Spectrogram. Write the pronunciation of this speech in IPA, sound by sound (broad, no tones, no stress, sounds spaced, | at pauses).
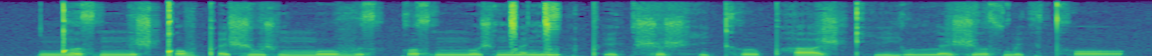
ŋ͡ǃ ɤ s nː e ʃ ǃ ɔ v pʼ ɛ ʃ u ʃ mː o v ɯ s kː ɔ s nː o ʃ ŋ͡ǀ ɛ ŋ͡ǀ ɯ k pʼ e k ʃ ɔ ʃ h i kʰ ɤ pʰ a ʃ kʰ i j u lː ɛ ʃ ɤ s w e k tʰ ɔ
